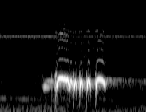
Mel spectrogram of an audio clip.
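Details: Lure song of a local zebra dove, calling wild doves. It is a single loud phrase: an upward opening note, then five quick stuttering coo pulses that end in a sustained tone.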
